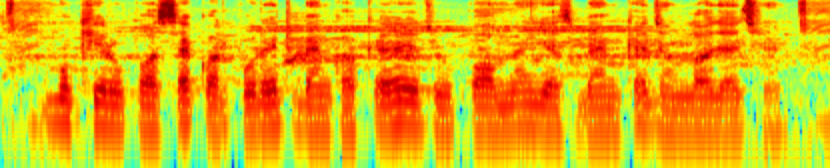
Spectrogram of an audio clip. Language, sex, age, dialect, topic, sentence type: Maithili, male, 56-60, Angika, banking, statement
